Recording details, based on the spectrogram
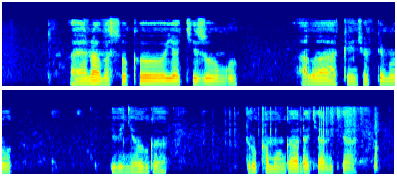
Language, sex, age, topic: Kinyarwanda, female, 25-35, finance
